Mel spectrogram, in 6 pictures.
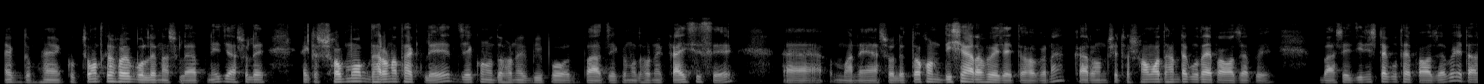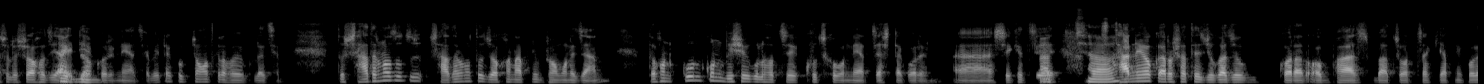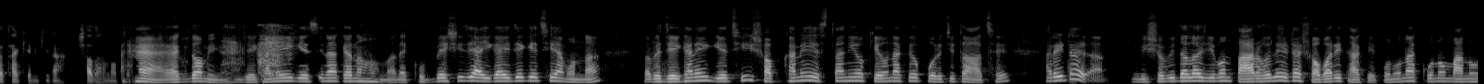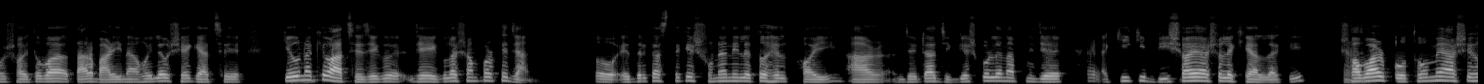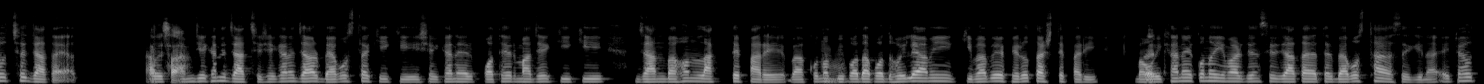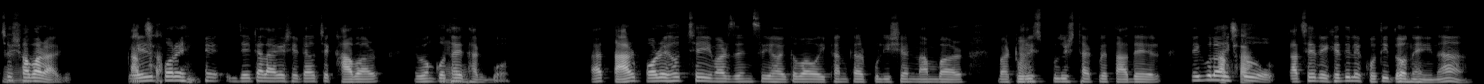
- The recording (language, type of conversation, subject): Bengali, podcast, ভ্রমণের সময় নিরাপত্তা নিশ্চিত করতে আপনার মতে সবচেয়ে কাজে লাগে এমন অভ্যাস কোনটি?
- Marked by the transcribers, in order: in English: "ক্রাইসিস"; throat clearing; other background noise; scoff; laughing while speaking: "ক্ষতি তো"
